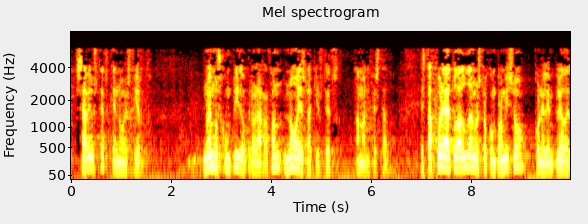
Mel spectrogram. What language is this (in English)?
Spanish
